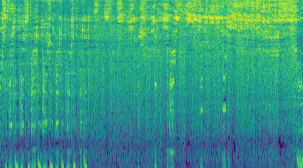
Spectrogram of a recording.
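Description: Electronic dance music with a fast, heavy bass beat played through a tall stack of speaker cabinets. About two seconds in the bass drops out, leaving a hissing high end with only occasional bass hits.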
